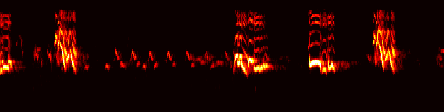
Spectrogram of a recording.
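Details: American robin singing a few loud, slurred, whistled phrases separated by a string of soft, quiet twittering notes.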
